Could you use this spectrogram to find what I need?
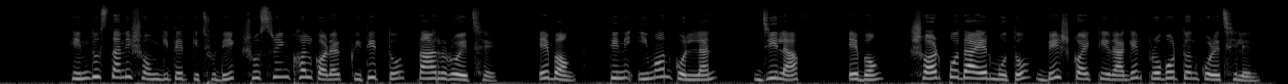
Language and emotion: Bengali, neutral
